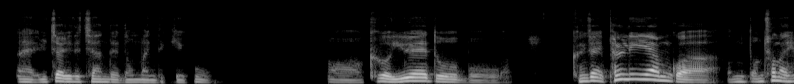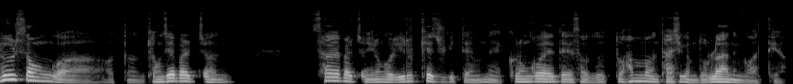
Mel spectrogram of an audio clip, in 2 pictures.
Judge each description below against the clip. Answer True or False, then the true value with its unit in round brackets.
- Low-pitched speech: True (120 Hz)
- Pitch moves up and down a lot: False (4.8 semitones)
